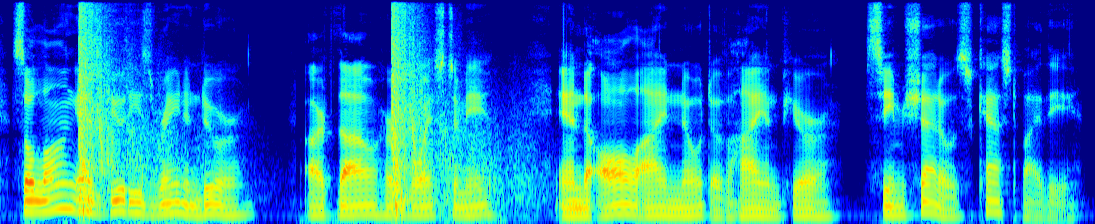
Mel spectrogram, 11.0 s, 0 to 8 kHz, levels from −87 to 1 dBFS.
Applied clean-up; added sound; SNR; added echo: none; Gunshot, gunfire; 6 dB; none.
